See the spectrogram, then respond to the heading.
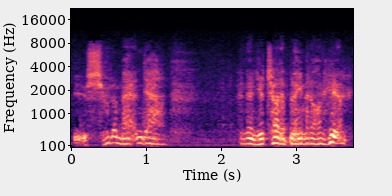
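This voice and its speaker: An actor playing a bitter, mortally wounded cowboy, gasping in pain in an old radio drama. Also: male voice, fairly high pitch, fairly even intonation, moderate pace, breathy edge. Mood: angry, pained. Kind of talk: old-time radio western acting. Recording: slightly noisy old radio recording.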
